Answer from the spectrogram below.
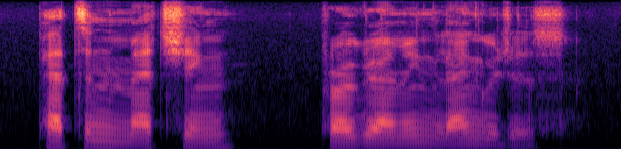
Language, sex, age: English, male, 22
